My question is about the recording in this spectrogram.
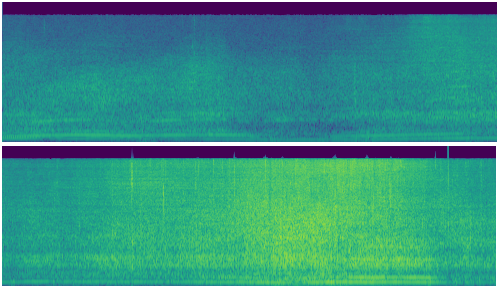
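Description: Rally-type race car's engine revving hard on a gravel track, its pitch rising and falling with throttle and gear changes and dipping about three seconds in. It grows steadily louder as the car approaches and passes close, loudest near the end, with the hiss of tyres sliding on loose gravel.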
